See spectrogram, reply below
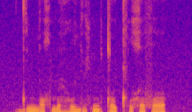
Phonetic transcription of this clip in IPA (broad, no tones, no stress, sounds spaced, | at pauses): d̪ i n j ɒ x m ɛ ɦ ʊ j i ç m u t ɔ cʰ ʊ x ɜ f ʌ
